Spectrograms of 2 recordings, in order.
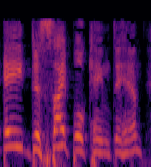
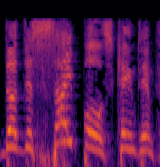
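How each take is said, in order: First: "a" stressed as a full "ay", singular. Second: "The disciples" set out firmly as plural; stress on DISCIPLES. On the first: Preacher corrects a misreading of scripture, stress on "a". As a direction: lean on "a" to show it is only one. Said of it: "it doesn't say that". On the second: Preacher gives the correct scripture wording, stress on "The disciples". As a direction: punch "The disciples" against the singular. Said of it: "No, he said". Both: Shown as a demonstration.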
